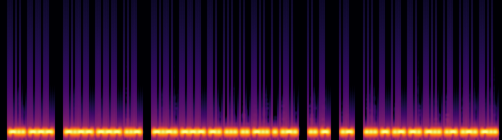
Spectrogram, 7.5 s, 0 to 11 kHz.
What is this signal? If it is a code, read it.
Morse code, heard as a keyed tone, about 37 wpm, 700 Hz. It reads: DO YOU CONSIDER IT A STANDARD
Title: Sentences from Top 1000 Words - Review Part 6 - 40wpm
